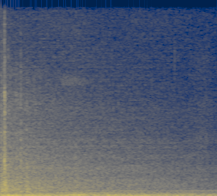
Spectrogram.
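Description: A car passing close by, its low engine and tyre rumble fading away, after a sudden hit right at the start.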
